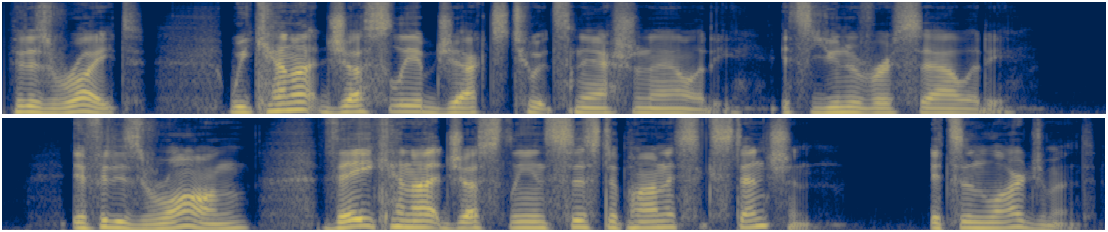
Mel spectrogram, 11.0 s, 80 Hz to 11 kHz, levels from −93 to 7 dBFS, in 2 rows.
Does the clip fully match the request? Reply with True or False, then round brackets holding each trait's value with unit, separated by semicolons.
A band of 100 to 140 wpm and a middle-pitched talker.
True (135 wpm; 155 Hz)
